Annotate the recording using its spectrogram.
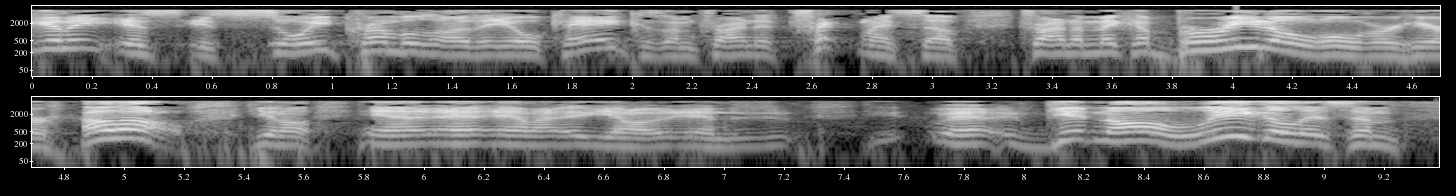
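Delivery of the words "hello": calling out. Real, not acted. Calling out to the crowd.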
